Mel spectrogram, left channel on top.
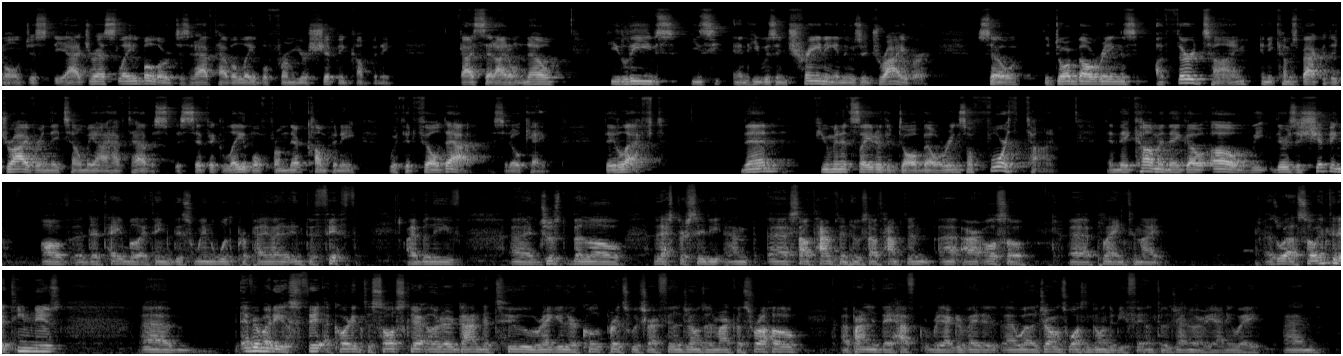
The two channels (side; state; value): both; different; correlation -0.01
